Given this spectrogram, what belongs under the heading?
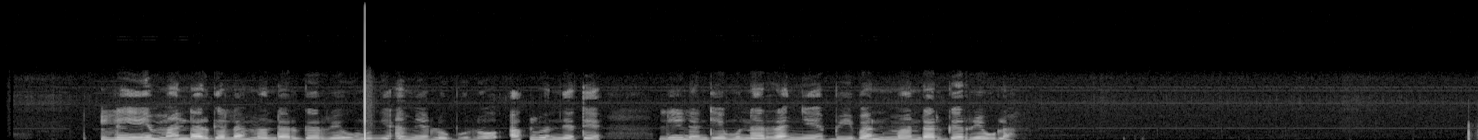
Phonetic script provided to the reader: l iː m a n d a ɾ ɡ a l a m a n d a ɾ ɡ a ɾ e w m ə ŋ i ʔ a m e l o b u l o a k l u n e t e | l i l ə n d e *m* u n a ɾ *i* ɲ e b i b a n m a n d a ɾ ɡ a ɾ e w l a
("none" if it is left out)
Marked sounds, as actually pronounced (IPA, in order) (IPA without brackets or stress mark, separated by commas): m, a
